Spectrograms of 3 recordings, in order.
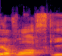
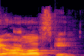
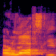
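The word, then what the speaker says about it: Arlovski: dos santos and um andre yavlovsky is that how do you say his name i'm not an mm andre arlovsky arlovsky thank you i'm not an mma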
